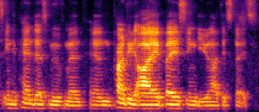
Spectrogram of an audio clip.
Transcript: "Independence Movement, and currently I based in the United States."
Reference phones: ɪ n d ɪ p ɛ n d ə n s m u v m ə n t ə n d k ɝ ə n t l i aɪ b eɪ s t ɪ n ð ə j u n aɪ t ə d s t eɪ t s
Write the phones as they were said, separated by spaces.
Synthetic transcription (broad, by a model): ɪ n d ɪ p ɛ n d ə n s m u v m ə n t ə n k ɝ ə n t l i aɪ b eɪ s ɪ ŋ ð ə j u n aɪ t ə d s t eɪ t s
